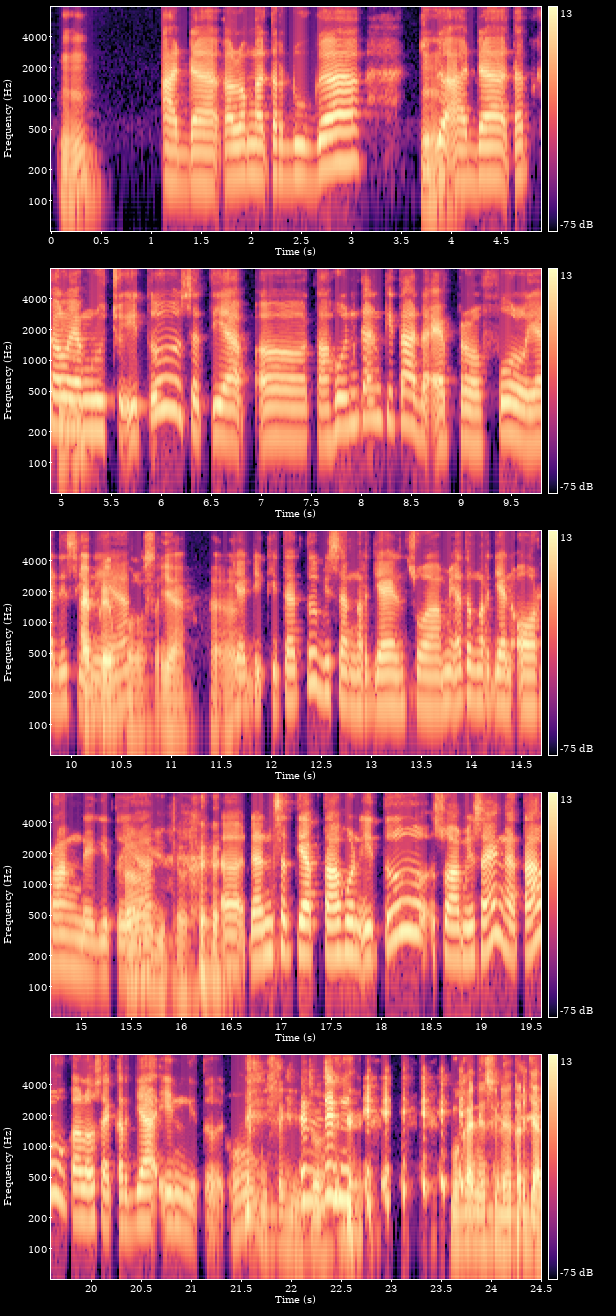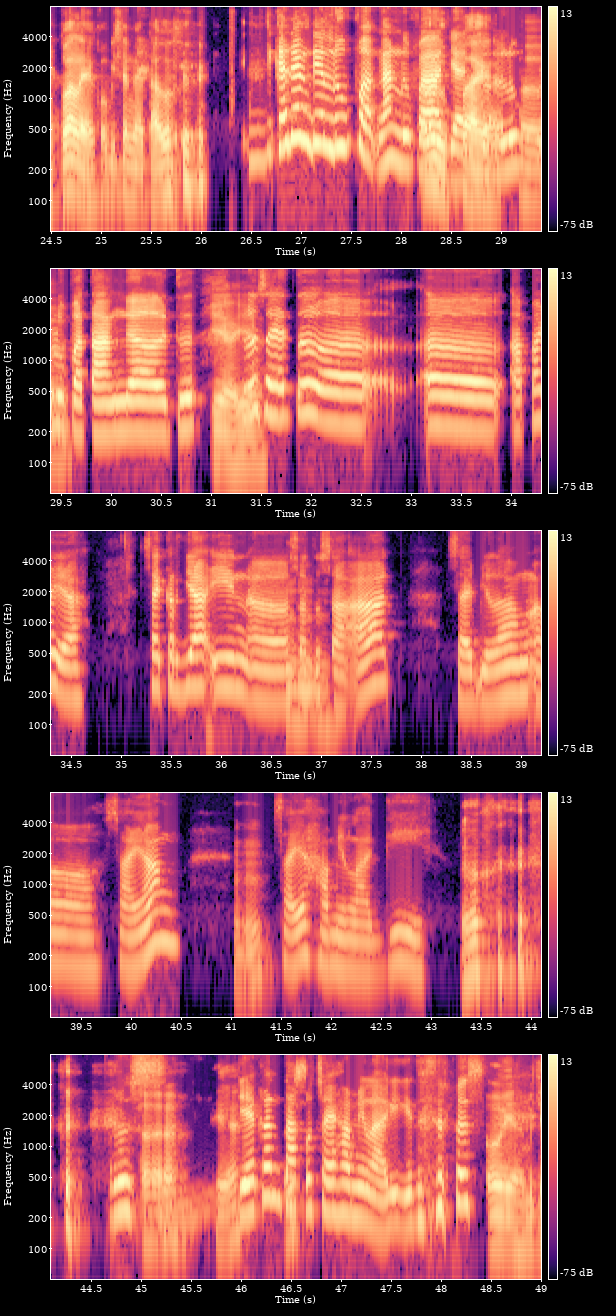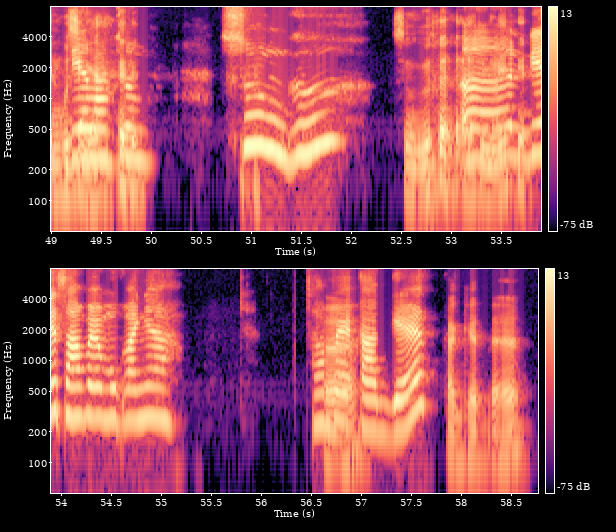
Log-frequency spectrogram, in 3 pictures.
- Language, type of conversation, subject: Indonesian, unstructured, Apa momen paling membahagiakan yang pernah kamu alami bersama keluarga?
- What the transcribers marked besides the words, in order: other background noise; chuckle; chuckle; laugh; laughing while speaking: "Dan Dan"; laugh; other noise; chuckle; "kan" said as "ngan"; tapping; laugh; laughing while speaking: "gitu terus"; chuckle; surprised: "Sungguh?"; chuckle; in English: "really"; chuckle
